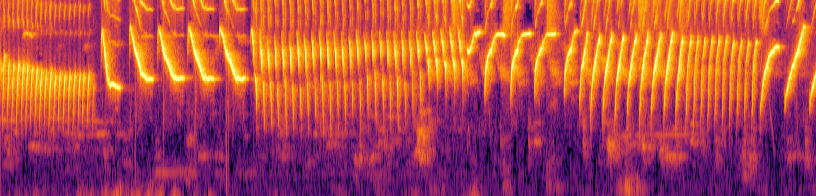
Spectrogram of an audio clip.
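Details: Canary singing a long rolling song, played as a lure for other canaries: a buzzy trill, quick falling whistled notes, then continuous rapid trills and sweeping whistles for about eight seconds.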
